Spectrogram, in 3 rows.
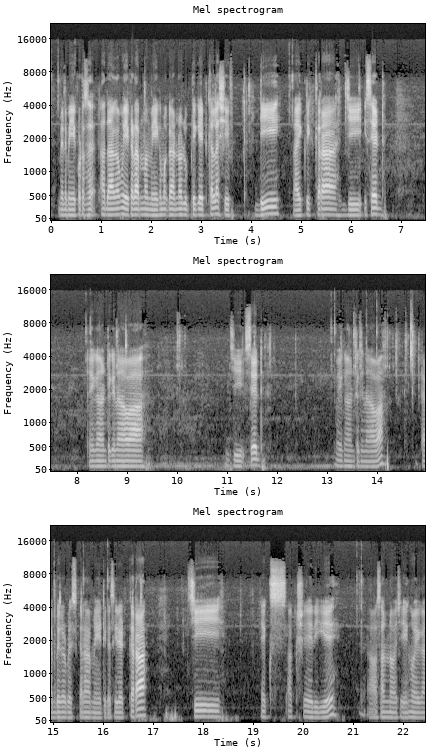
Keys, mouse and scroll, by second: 0.0 shift+middle click, 3.9 shift+d, 5.8 g, 8.4-9.0 scroll up 6, 11.0 g, 13.4-13.8 scroll down 5, 13.8 shift+middle click, 14.6 Tab, 15.6 click, 17.6 g, 21.4-22.4 scroll up 10.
